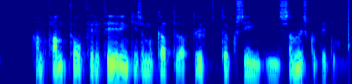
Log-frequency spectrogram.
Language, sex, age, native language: Icelandic, male, 50-59, Icelandic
